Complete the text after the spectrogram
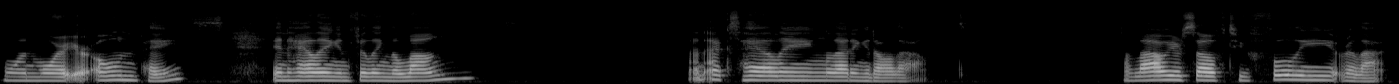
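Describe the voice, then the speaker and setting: A woman guiding a sleep meditation with calm, soothing instruction and long, unhurried pauses. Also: fairly low pitch, clear, resonant tone. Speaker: meditation guide.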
